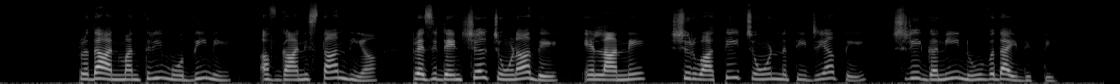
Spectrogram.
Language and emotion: Punjabi, neutral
